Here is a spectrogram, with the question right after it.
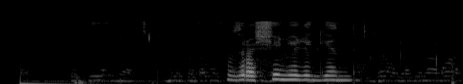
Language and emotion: Russian, neutral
